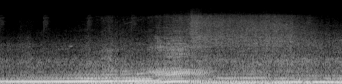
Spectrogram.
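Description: A turbocharged Ford Foxbody car accelerates hard, loud and close, its engine note rising steadily through the rev range with a climbing turbo spool whine riding over the exhaust roar.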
